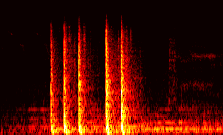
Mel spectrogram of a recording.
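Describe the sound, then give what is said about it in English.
A man raps his knuckles on a door, five sharp wooden knocks in two quick groups, three and then two, each a crisp thud with a short decay into quiet. “The long-haired man knocks on Celia's door.”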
